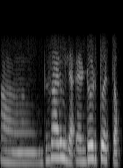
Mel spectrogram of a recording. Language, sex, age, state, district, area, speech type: Malayalam, female, 30-45, Kerala, Kannur, rural, conversation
